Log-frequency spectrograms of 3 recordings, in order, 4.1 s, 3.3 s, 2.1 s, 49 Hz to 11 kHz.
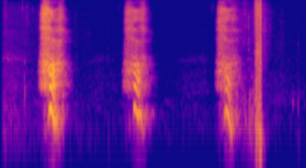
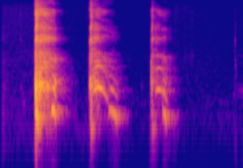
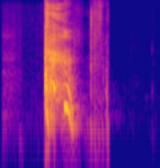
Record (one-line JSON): {"exhalation_length": "4.1 s", "exhalation_amplitude": 29253, "exhalation_signal_mean_std_ratio": 0.28, "three_cough_length": "3.3 s", "three_cough_amplitude": 31090, "three_cough_signal_mean_std_ratio": 0.31, "cough_length": "2.1 s", "cough_amplitude": 32768, "cough_signal_mean_std_ratio": 0.32, "survey_phase": "beta (2021-08-13 to 2022-03-07)", "age": "65+", "gender": "Female", "wearing_mask": "No", "symptom_none": true, "smoker_status": "Never smoked", "respiratory_condition_asthma": false, "respiratory_condition_other": false, "recruitment_source": "REACT", "submission_delay": "3 days", "covid_test_result": "Negative", "covid_test_method": "RT-qPCR"}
